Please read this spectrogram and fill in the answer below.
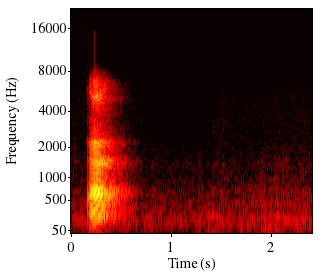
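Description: A single short dog bark near the start.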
